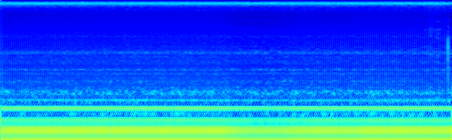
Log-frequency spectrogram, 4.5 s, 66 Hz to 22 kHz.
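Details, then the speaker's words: DIY 12-inch speaker on a 12V DC amplifier with the volume pot opened up: a steady deep low tone with no crackle or rasp, so the output is clean and not yet distorting. "Suaranya masih mulus ya. Potensio volume udah saya buka."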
